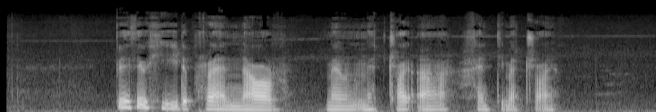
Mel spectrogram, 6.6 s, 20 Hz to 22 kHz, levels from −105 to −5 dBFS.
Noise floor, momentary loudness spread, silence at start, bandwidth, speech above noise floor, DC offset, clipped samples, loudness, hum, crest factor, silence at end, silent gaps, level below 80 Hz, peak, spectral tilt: -58 dBFS; 13 LU; 1.15 s; 12 kHz; 30 dB; under 0.1%; under 0.1%; -29 LUFS; none; 20 dB; 1 s; none; -56 dBFS; -10 dBFS; -7 dB/octave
